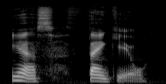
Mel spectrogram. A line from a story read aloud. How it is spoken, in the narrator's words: Mustang muttered, rubbing his jaw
